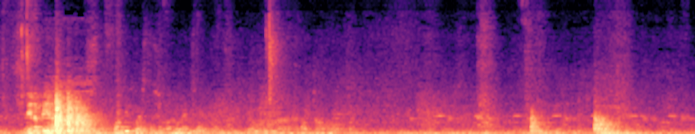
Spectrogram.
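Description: Billiard shot: a few sharp knocks of cue and balls in the second half, the loudest just before the end, with a man's voice in the first second.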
